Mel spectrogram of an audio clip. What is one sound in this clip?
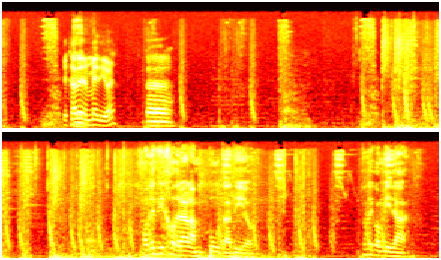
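Game combat sounds clash and thump with quick hits.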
